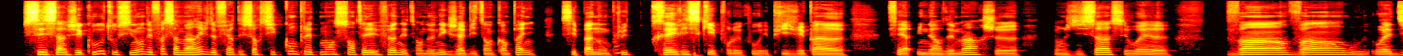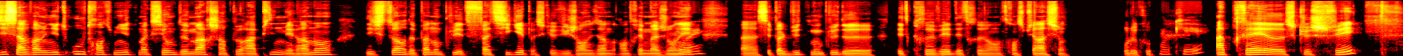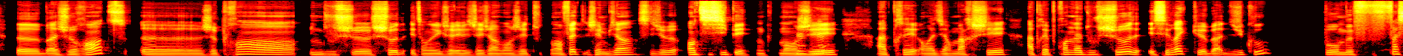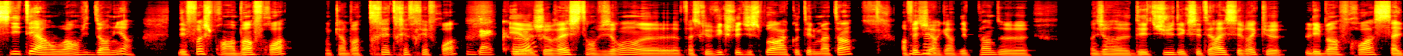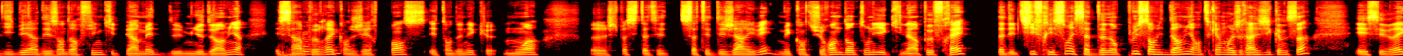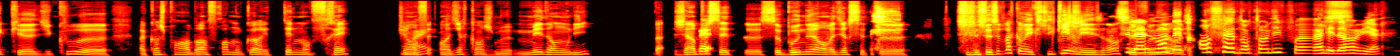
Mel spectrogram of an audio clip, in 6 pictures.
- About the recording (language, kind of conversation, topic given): French, podcast, Comment éviter de scroller sans fin le soir ?
- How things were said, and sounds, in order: tapping; stressed: "fatigué"; stressed: "anticiper"; stressed: "frais"; chuckle; sniff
